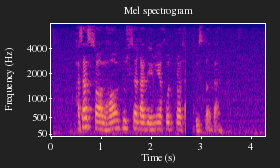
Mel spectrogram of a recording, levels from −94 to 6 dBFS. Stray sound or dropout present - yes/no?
yes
